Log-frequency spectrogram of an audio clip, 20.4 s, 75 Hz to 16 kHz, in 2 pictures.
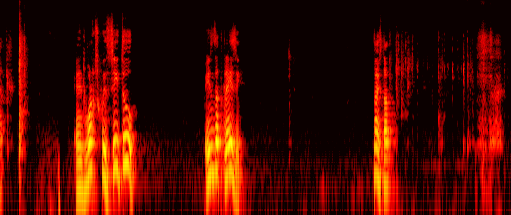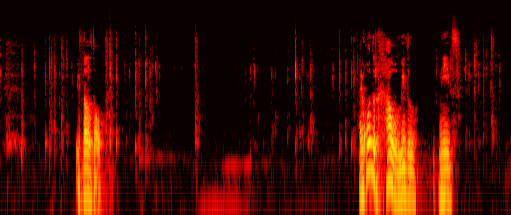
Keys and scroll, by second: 0.2 Return, 7.9 ctrl+e, 8.7 ctrl+x, 8.8 ctrl+s, 8.9 ctrl+x, 8.9-9.7 typing, 10.0 alt+BackSpace, 10.1 alt+BackSpace, 10.5 alt+BackSpace, 10.8-14.0 typing, 15.2 alt+BackSpace, 15.6-17.6 typing, 18.8-20.4 typing.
